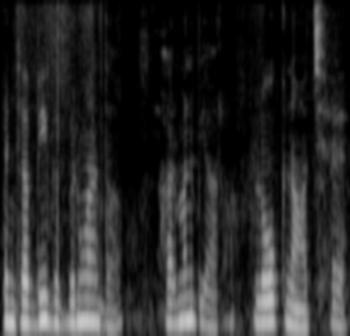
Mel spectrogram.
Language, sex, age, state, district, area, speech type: Punjabi, female, 45-60, Punjab, Jalandhar, rural, spontaneous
